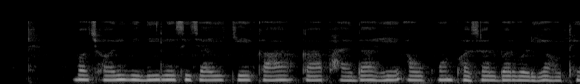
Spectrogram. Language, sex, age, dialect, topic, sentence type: Chhattisgarhi, female, 18-24, Central, agriculture, question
